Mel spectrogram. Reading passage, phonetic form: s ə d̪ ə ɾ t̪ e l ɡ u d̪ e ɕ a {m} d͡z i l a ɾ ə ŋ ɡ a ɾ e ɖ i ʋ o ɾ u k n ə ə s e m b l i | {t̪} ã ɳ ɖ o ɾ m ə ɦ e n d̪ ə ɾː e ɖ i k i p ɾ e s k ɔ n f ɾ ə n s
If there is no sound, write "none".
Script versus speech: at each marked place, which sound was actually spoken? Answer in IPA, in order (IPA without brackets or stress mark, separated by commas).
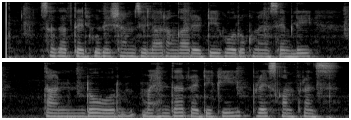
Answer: m, t̪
